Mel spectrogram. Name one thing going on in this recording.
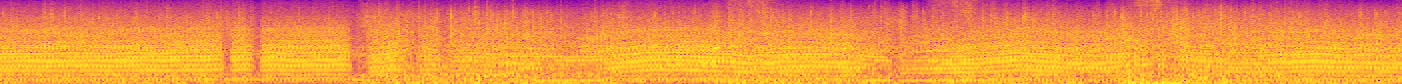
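A buggy engine roars loudly at high revs, its pitch rising and dipping as it shifts gears.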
